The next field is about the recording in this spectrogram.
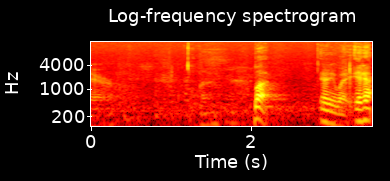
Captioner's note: audience chuckles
